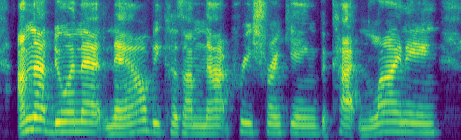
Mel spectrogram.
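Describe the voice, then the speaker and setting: A woman with an ordinary speaking voice and fairly low pitch talks at a moderate pace with ordinary pitch variation. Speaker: sewing content creator. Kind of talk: live sewing tutorial. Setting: livestream.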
